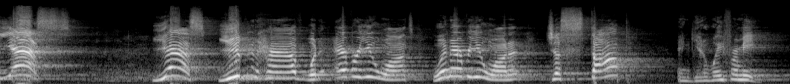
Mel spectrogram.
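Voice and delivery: mock fed-up, exasperated, resigned giving in. Retelling a parent finally giving in to begging kids: imitating an exasperated parent giving in. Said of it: "until you reach that point and you say".

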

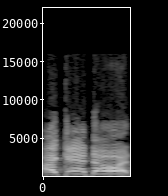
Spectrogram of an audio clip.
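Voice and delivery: very high, panicked, freaking-out squeal.

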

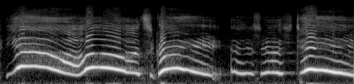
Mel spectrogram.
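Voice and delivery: very high, very slow voice, oh stretched. Retelling own reply about someone's teeth: imitating own high-pitched voice. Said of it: "my voice gets really high".

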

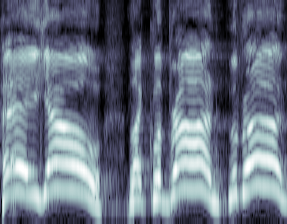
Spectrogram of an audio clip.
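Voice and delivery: very high, loud, very drawn-out shout. Acting out a fan trying to get an athlete's attention: imitating a fan shouting. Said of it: "shouting out to 'em, trying to get their attention".

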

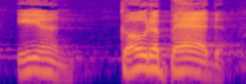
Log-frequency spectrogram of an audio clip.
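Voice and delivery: rock-bottom deepest voice, very slow and drawn out. Retelling a child's answer about what god said: deepest voice. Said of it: "said in the deepest voice".

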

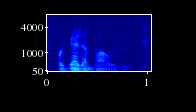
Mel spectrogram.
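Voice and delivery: terrible fake Italian gangster accent, low and soft. Speaker quoting a film line, mimicking Hugh Grant's terrible Italian accent. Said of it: "in terrible Italian accent".

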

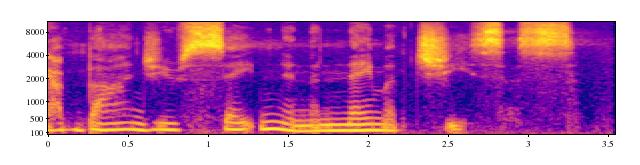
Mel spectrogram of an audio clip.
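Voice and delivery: low, slow mutter under the breath. Retelling a quiet line once said under the breath at a cursing boss: imitating muttering under breath. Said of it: "under my breath".

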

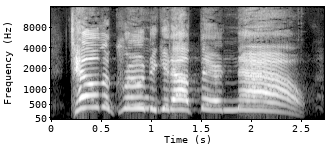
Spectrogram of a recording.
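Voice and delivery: mock very high-pitched shrill yell, drawn out. Retelling the church's wedding coordinator ordering the groom out, imitating someone yelling. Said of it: "she's yelling".

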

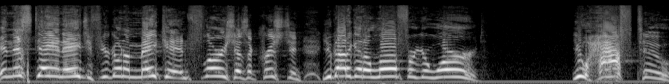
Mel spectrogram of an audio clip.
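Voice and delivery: loud, high-pitched, urgent and earnest pleading. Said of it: "That's me pleading to you".

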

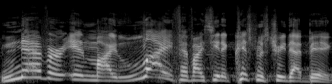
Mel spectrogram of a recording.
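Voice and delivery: high, thrilled, overjoyed, excited screaming. Retell what she said seconds after Remy's view came into it, imitating someone screaming. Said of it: "we heard her start screaming".

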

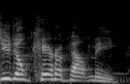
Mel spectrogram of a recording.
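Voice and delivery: mock-bitter, acted bitterness. The speaker retells a sister's words to Jesus, as a mock-bitter complaint. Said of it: "She's bitter".

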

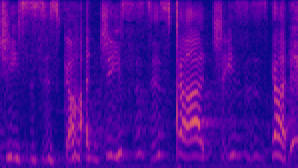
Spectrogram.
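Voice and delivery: full-voice yell. Speaker retells a man running up and down a dirt road, retelling a yell at full voice. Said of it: "He was yelling at the top of his voice".

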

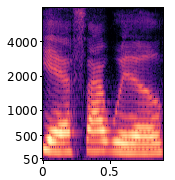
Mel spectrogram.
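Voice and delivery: a little southern lilt. Retelling how she answers the morning apology, in a slight southern accent. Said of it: "In a little southern accent".

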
